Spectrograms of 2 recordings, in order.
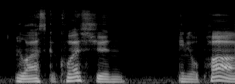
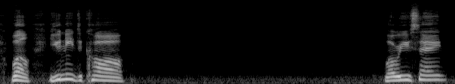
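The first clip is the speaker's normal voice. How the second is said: higher, louder snippy cut-off then fake interest; mock impatient staffer; 7 semitones higher, 6 dB louder than usual. Mocking the call staff who interrupt, higher and louder. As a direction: imitate the staffer talking over you.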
